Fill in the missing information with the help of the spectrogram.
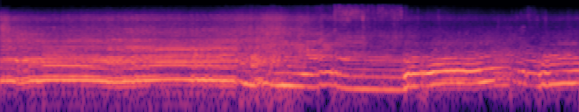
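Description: Rally car engines running at high revs on a gravel stage. The pitch drops about two and a half seconds in and climbs again after about four seconds.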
